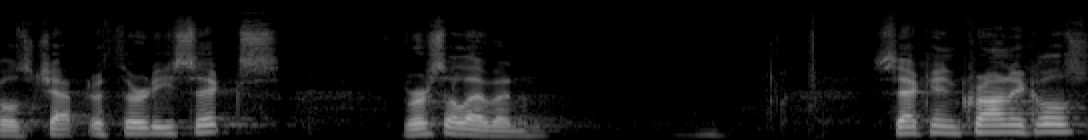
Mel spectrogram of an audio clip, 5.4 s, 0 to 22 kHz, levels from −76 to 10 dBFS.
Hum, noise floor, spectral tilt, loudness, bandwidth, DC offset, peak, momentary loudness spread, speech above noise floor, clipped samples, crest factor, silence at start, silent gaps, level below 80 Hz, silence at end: none; -69 dBFS; -4 dB/octave; -29 LUFS; 16.5 kHz; under 0.1%; -8 dBFS; 13 LU; 40 dB; under 0.1%; 22 dB; 0 s; none; -82 dBFS; 0 s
